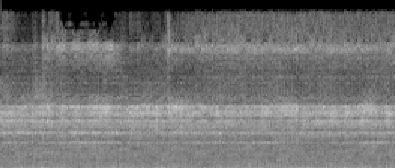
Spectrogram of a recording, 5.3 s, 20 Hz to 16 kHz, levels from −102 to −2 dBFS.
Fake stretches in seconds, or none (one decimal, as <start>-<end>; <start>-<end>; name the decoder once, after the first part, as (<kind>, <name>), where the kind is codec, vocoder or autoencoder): 0.0-5.3 (codec, SNAC)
